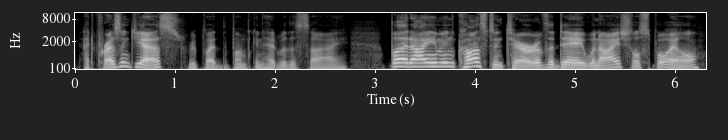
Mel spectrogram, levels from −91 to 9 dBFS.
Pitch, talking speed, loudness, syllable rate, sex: 155 Hz, 210 wpm, -18 LUFS, 5.0 syllables/s, male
